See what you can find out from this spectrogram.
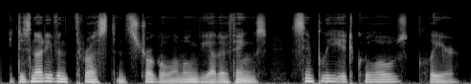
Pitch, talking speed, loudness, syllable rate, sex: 115 Hz, 190 wpm, -20 LUFS, 4.7 syllables/s, male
